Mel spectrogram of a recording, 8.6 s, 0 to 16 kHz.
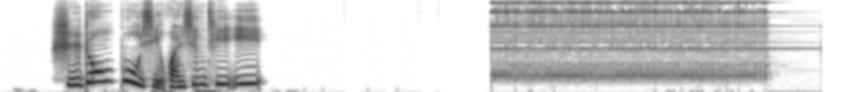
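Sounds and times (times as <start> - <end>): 
speech: 0.6 - 2.7
alarm clock ringing in a bright metallic bell trill: 4.9 - 8.2.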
